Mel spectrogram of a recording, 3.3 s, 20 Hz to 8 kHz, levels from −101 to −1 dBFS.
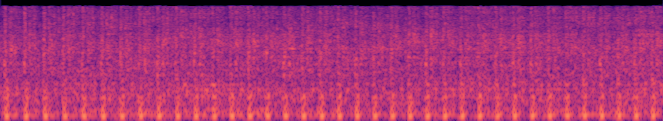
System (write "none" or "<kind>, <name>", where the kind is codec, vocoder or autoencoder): none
